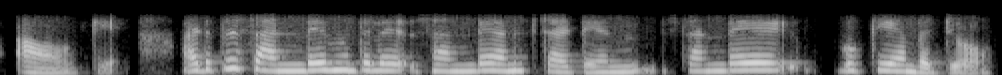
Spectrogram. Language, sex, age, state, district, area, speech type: Malayalam, female, 18-30, Kerala, Wayanad, rural, conversation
